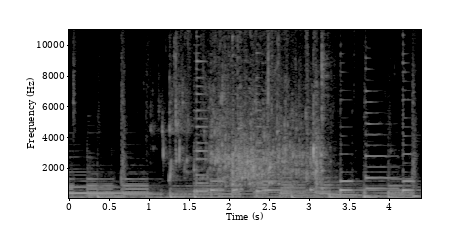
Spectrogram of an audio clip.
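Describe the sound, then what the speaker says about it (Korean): Water pours steadily into a pot for tteokbokki sauce, a close, continuous gurgling stream with splashy bubbling and some clinks, running throughout with no speech. "일단 물 4컵"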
